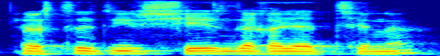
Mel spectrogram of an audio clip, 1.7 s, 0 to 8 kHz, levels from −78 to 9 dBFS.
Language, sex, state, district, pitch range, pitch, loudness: Bengali, male, West Bengal, Dakshin Dinajpur, 130-140 Hz, 140 Hz, -16 LUFS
